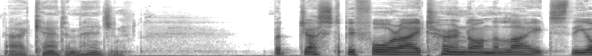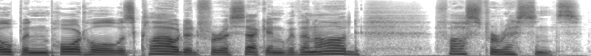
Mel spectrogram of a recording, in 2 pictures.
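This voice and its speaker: An actor playing an earnest, haunted ship's doctor in a radio drama, speaking in a formal, old-fashioned manner. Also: male voice, mid-range voice, normal speed, clean tone, no echo, studio quality, lightly acted. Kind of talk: radio drama acting and narration.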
